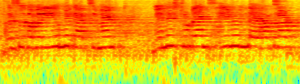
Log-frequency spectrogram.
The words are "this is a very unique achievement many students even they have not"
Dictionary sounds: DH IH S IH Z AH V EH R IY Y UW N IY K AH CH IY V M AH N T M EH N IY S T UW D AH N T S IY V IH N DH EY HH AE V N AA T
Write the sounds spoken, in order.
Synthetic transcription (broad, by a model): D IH S IH Z AH V EH R IY Y UW N IY K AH S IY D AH N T M EH N IY S T UW D AH N T S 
